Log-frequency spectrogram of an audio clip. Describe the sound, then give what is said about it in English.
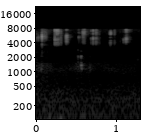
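Dice clatter and rattle in a quick, irregular run of small hard clicks, faint, with no voices, as dice are rolled during a game. “Yeah, let me not drop my dice everywhere.”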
